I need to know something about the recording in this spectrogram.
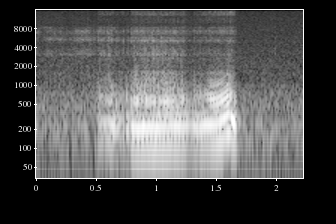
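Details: Angela, a sleeping Welsh Corgi, snores on 13 August 2021: one drawn-out, nasal, tonal breath, steady and droning, then sliding upward just before it stops abruptly.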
